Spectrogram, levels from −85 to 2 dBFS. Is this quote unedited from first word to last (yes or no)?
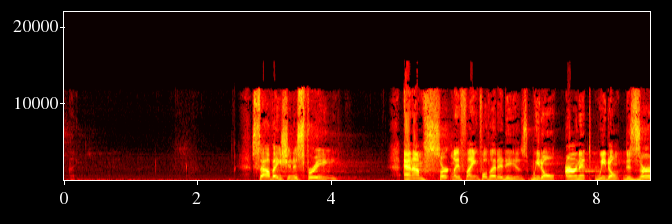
yes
